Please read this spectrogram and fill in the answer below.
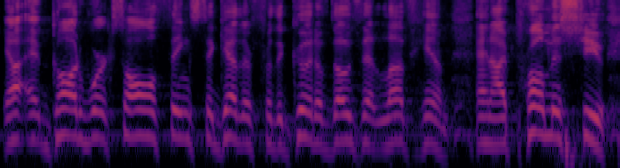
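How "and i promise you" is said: normal talking voice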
